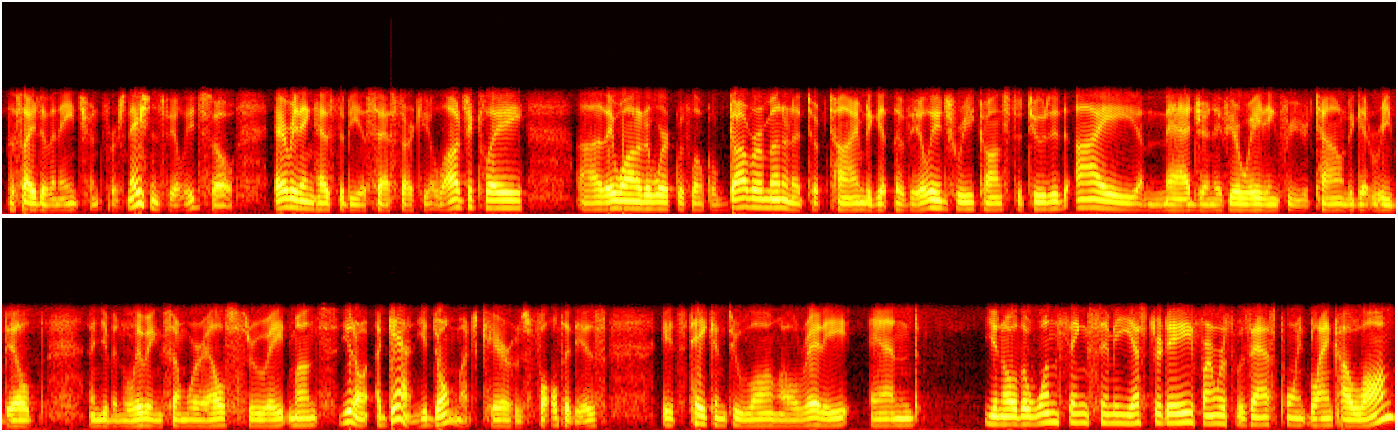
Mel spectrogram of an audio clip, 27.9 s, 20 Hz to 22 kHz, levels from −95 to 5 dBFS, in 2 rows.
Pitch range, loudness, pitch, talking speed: 110-140 Hz, -16 LUFS, 120 Hz, 180 wpm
